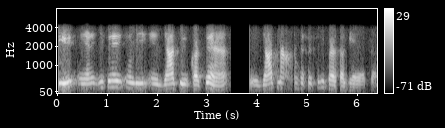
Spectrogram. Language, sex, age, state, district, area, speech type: Urdu, male, 60+, Bihar, Madhubani, rural, conversation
